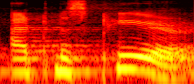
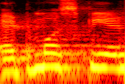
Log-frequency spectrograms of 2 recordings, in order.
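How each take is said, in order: First: "एटमॉस्फेयर" as AT-muhs-peer; correct pronunciation. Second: "एटमॉस्फेयर" as ayt-MOS-fi-yar; common mispronunciation. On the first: Teacher giving the correction, "एटमॉस्फेयर" as AT-muhs-peer. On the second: Teacher rejecting a reading, "एटमॉस्फेयर" as ayt-mos-fi-yar. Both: Shown as a demonstration. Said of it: "नहीं कहेंगे".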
